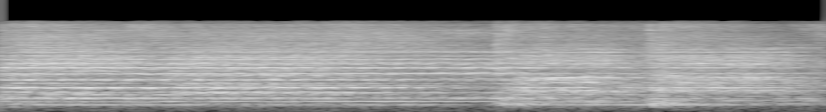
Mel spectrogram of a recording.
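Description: A large choir singing a sustained passage, played back from a VHS tape through a TV speaker. The level dips briefly near the end.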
